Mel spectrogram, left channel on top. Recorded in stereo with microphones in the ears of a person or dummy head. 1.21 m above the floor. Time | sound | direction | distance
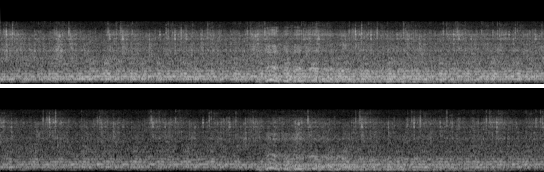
2.5 | laughter | 45° left (ahead or behind) | 2 m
